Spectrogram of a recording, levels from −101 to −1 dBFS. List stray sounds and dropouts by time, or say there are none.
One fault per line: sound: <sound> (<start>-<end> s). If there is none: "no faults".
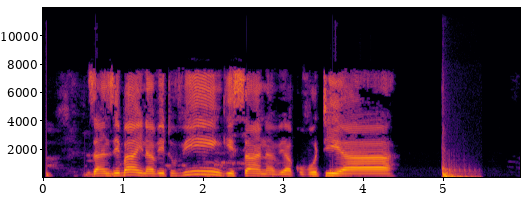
sound: thud (5.0-5.5 s)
